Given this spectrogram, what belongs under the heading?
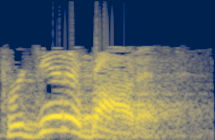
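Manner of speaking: sudden loud reassurance; emphatic dismissal. Real, not acted. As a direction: wave the fear away with force. Reassuring worried listeners emphatically.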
